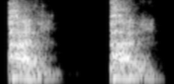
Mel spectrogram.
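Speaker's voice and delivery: Patty with a puff of air on the P; explosive P. Shown as a demonstration. Teacher drilling the English P. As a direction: pop the lips on Patty. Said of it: "both of my lips become ready for the P".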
